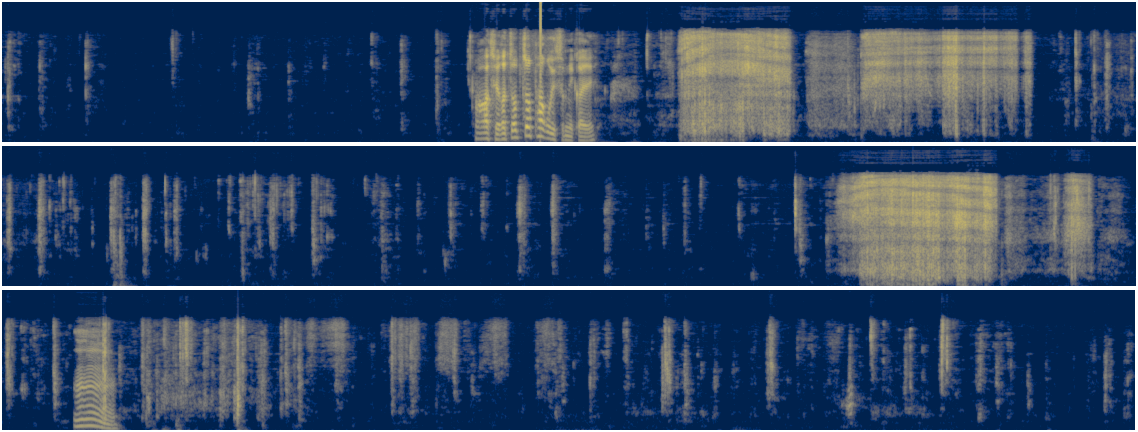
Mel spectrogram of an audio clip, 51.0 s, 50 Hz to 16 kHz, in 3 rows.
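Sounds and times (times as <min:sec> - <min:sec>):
wet chewing and lip-smacking: 0:00.0 - 0:01.7, 0:02.4 - 0:07.1, 0:12.6 - 0:35.1, 0:36.0 - 0:51.0
person slurping noodles: 0:10.0 - 0:12.0, 0:12.7 - 0:15.5, 0:29.5 - 0:32.1, 0:32.8 - 0:33.5.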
